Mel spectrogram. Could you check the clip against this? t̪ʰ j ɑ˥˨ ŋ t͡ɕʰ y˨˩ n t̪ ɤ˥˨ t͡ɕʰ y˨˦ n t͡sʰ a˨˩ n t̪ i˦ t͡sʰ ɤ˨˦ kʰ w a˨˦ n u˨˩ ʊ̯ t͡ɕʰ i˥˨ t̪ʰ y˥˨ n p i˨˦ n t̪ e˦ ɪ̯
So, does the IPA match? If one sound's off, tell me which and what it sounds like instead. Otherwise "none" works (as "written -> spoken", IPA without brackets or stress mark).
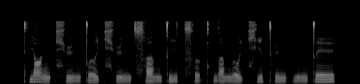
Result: u˨˩ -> o˨˩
